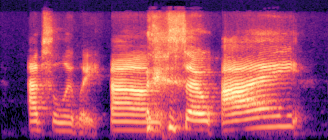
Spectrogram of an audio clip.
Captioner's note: laughing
